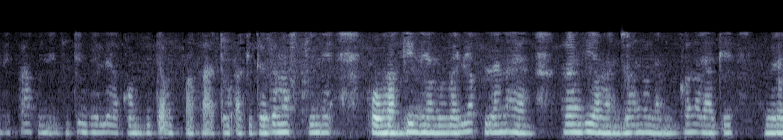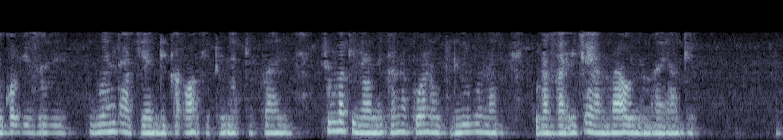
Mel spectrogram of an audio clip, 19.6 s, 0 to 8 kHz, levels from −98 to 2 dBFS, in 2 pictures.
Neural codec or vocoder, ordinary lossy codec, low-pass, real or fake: vocoder, 22.05 kHz, 80 mel bands, HiFi-GAN; AAC, 16 kbps; 7.2 kHz; fake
